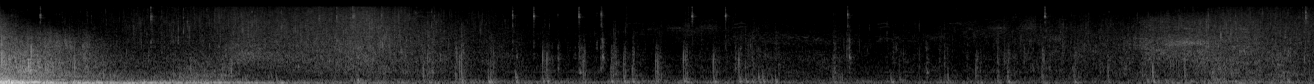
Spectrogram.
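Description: A Confringo blasting spell goes off in Hogwarts Legacy during a side quest in a hidden herb corridor. It opens with a loud, low burst, then fades into a quieter stretch of sparse ticking and clattering, with a small swell near the end.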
